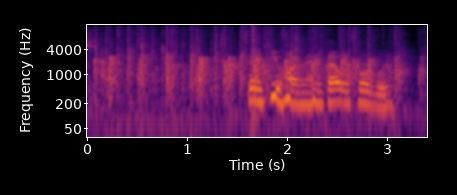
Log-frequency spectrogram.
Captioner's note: audience applauding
